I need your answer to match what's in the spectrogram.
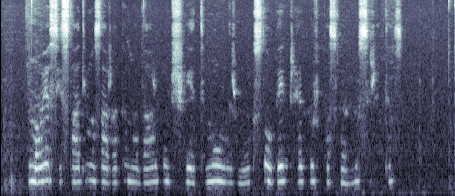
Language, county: Lithuanian, Marijampolė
